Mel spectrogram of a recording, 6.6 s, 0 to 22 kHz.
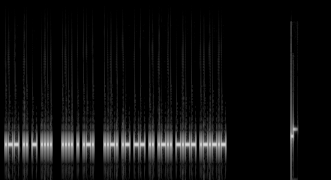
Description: Morse code, heard as a keyed tone, about 40 wpm, 700 Hz. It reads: WITH HER FAMILY.
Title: Sentences from Top 1000 Words - Review Part 4 - 40wpm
